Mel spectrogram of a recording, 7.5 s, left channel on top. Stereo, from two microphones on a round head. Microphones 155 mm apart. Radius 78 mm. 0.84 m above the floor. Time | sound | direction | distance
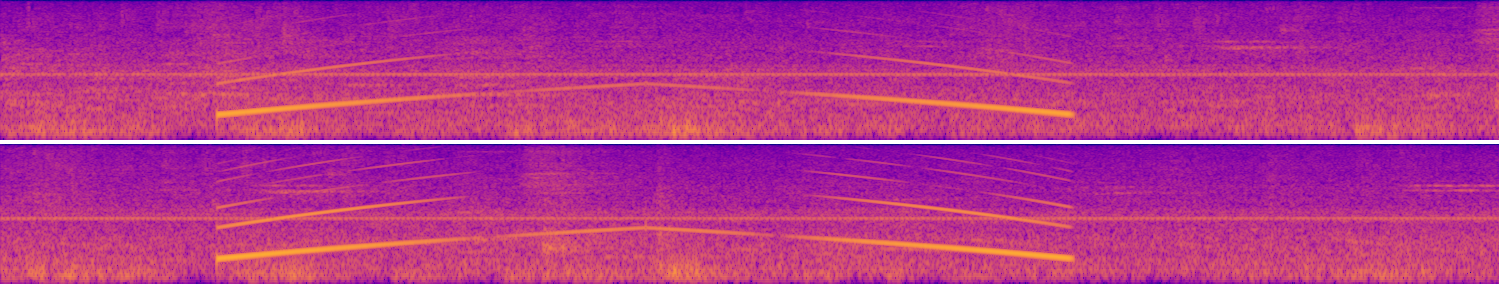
1.1 | a siren | 45° right (ahead or behind) | ?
